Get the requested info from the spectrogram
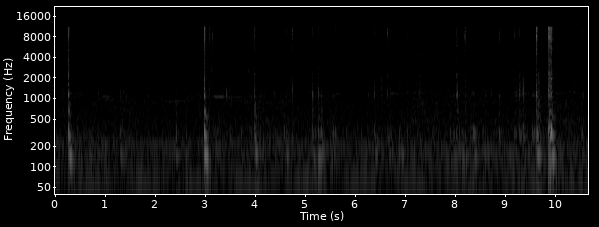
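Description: Lock pick clicking and scraping against the pins of a six-pin Yale euro cylinder lock held under a tension wrench during picking: scattered light metallic clicks, with sharper ones about three seconds in and a cluster near the end.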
